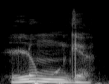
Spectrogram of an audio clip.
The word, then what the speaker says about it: long: Видите, G не произносится.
